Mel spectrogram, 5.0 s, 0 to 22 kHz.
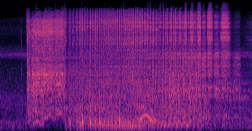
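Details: Early-1980s Sears Craftsman FF20 tractor, not run since 2009, just after carburetor cleaning with choke partly on: it cranks, catches and runs ragged for a few seconds, likely on carb cleaner, then dies; cause suspected, not confirmed.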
